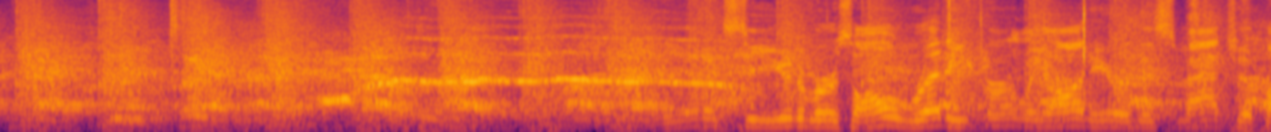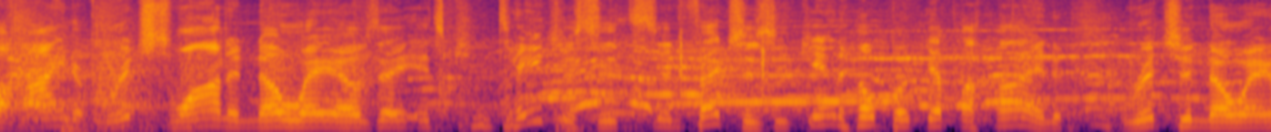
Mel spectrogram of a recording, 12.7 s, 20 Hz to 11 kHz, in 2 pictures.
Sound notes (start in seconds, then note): 0.2 crowd cheering; 7.8 crowd cheering; 8.7 crowd chatter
